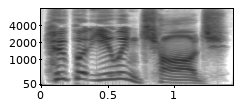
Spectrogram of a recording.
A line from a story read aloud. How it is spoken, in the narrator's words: exclaimed one of the witches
